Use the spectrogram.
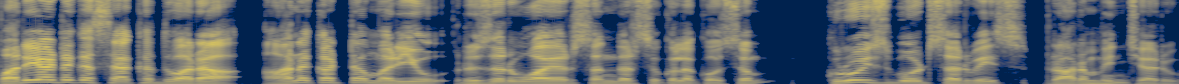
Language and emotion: Telugu, neutral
